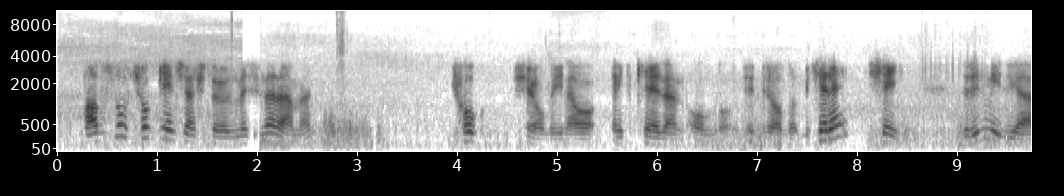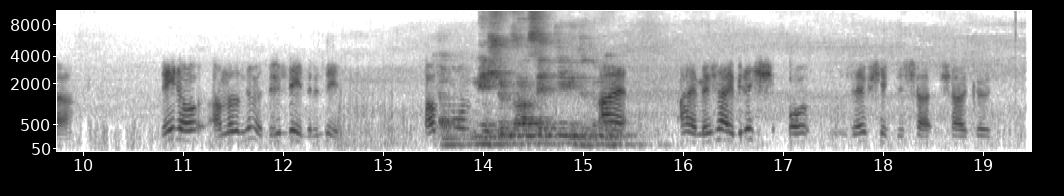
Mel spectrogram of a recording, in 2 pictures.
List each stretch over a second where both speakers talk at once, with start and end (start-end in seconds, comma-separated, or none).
none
